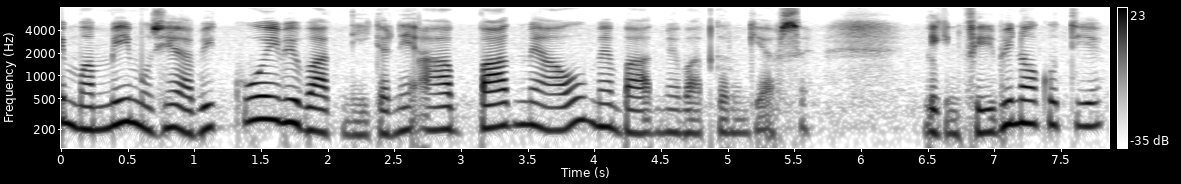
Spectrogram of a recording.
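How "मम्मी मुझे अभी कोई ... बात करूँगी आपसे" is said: usual speaking voice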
